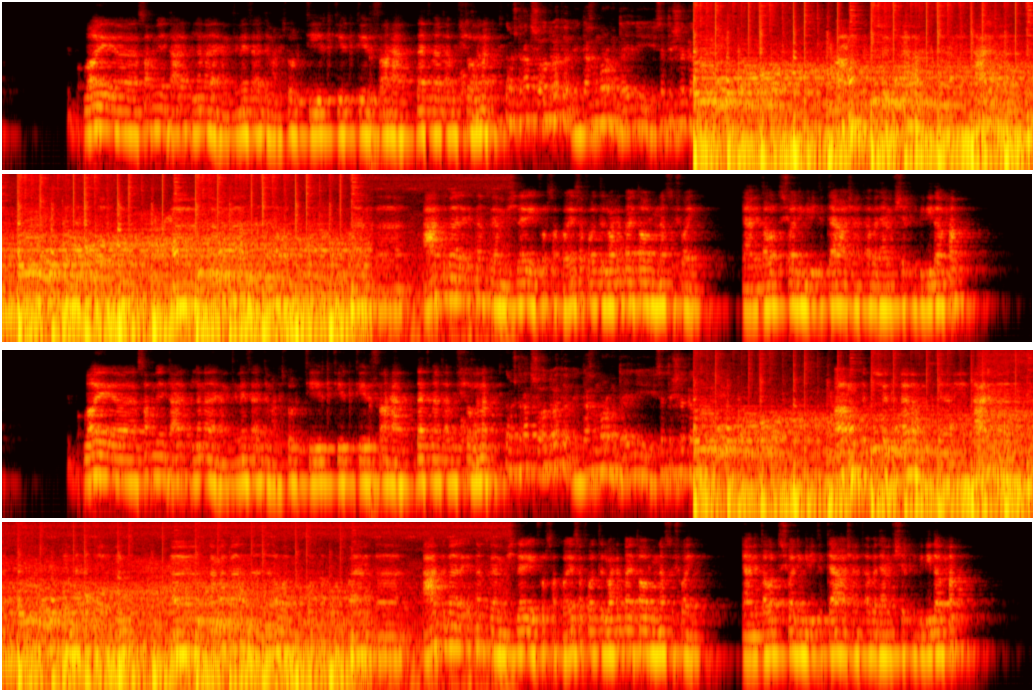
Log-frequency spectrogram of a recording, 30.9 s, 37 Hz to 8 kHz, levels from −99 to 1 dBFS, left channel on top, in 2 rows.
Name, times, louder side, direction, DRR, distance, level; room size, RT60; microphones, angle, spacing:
voice 1, 1.2-7.3 12.5-17.5 18.0-21.5 21.8-25.9 26.6-29.8, equal, 75° right, -3 dB, 4.3 m, -39 dB
voice 2, 6.8-11.0, equal, ahead, -5 dB, 4.5 m, -44 dB
sound 1, 10.4-21.0, left 3 dB, 40° left, 0.4 m, -34 dB
Cricket, 14.6-23.1, right 3 dB, 45° right, 1.4 m, -43 dB
26.5 x 9.2 x 3.4 m, 0.94 s
head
